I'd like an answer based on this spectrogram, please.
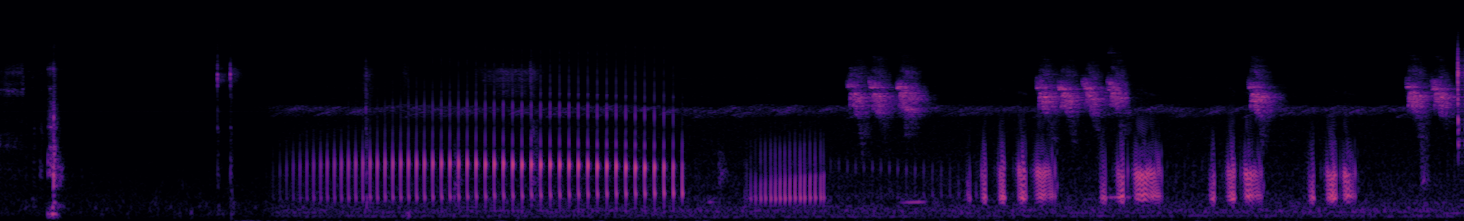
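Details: A northern leopard frog in Northern Illinois gives a fairly quiet call, a fast rattling run of clicks followed by a low, grunting chuckle, with spring peepers perhaps faint in the background.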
